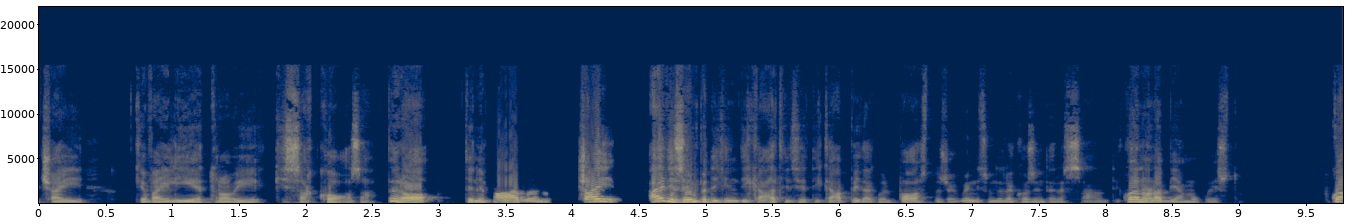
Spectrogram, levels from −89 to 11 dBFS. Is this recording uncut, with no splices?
no; 3 cuts; at 3.9 s, 5.1 s, 6.3 s

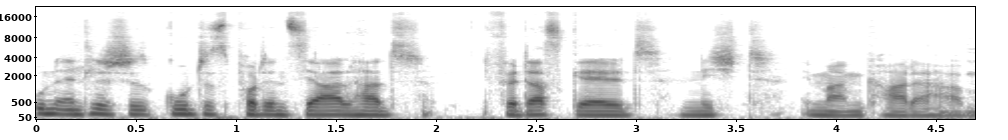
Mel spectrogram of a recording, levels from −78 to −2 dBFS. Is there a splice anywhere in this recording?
no; 0 cuts

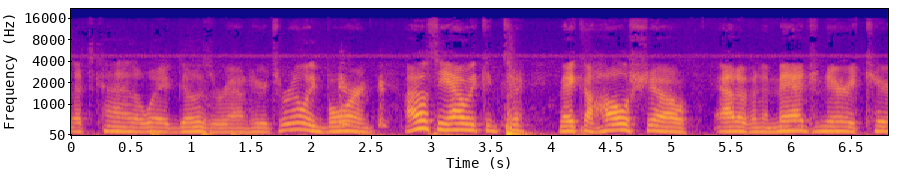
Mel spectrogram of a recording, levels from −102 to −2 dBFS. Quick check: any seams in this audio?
yes; 1 cut; at 5.3 s

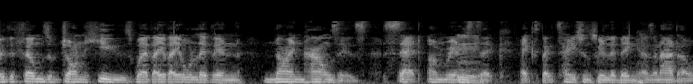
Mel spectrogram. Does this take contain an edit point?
yes; 4 cuts; at 1.7 s, 3.0 s, 3.8 s, 6.0 s

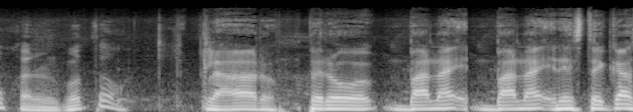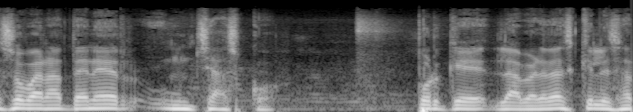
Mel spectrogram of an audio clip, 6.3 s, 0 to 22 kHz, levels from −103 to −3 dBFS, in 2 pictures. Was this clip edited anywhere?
yes; 1 cut; at 2.3 s

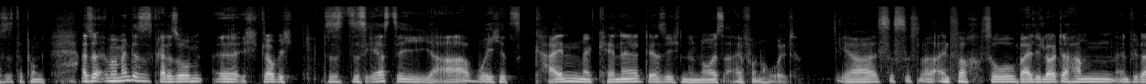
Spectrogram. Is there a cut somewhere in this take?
no; 0 cuts

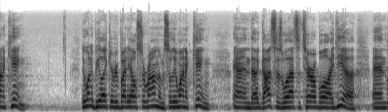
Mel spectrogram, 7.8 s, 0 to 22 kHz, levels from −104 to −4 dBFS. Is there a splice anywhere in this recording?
no; 0 cuts

